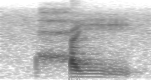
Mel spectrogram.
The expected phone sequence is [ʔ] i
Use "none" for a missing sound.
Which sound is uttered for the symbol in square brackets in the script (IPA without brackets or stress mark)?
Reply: ħ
